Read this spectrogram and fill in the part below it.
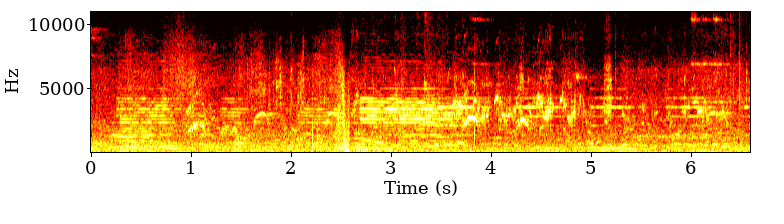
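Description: Many caged birds chirp and tweet at once at the Mirpur bird market, a dense, busy chorus of small calls throughout, with a crowd and passing noise underneath.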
